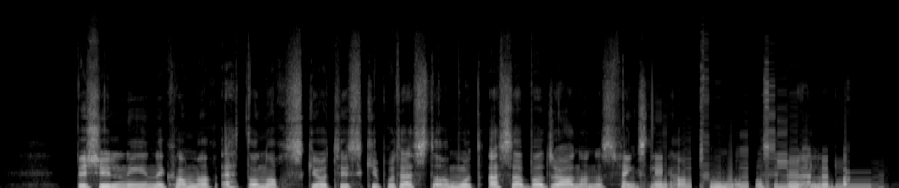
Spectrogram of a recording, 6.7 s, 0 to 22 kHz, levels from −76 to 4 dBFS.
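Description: After "tyske protester mot aserbajdsjanernes", from 4.77 s onward, robotic sound from repeated short buffers gives a metallic 188 Hz buzz, likely a looped 5 ms chunk, with evenly spaced spectrogram harmonics.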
